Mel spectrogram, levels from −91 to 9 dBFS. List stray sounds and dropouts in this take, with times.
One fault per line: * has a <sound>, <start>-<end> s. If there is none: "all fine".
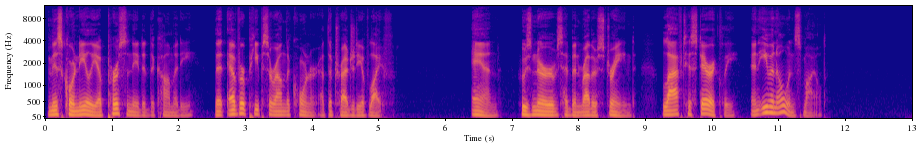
all fine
